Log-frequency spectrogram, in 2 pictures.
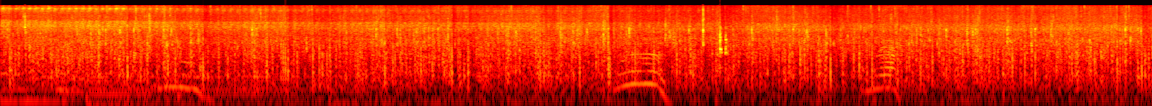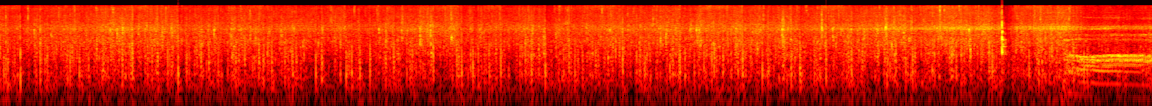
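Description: Heavy rain pattering steadily on a canvas tent, heard from inside.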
